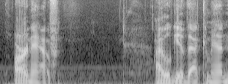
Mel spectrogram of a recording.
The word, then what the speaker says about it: RNAV: navigation or area navigation it is pronounced rnav I will give that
